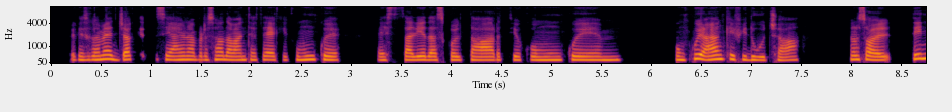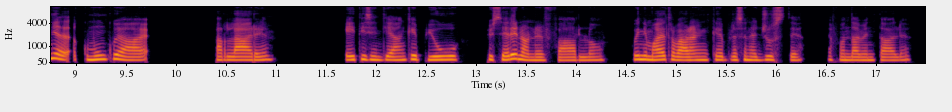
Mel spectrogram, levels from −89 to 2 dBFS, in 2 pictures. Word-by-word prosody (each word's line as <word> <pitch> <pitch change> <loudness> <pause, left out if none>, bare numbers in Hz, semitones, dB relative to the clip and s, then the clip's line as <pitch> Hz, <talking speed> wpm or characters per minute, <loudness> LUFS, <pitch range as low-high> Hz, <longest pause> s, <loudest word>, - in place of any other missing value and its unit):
perché 205 - -5
secondo 210 +4 +2
me 245 - +4
già 215 +2 +2 0.2
se 225 -1 -4
hai 205 0 +1
una 215 0 +2
persona 205 +2 -1
davanti 205 0 0
a - - -2
te 205 -1 -1
che 195 - -10
comunque, 210 0 +1 0.3
eh, 190 - -3
sta 200 +2 -2
lì 200 +1 +3
ad 205 - +2
ascoltarti 195 0 -1
o - - -4
comunque 195 0 0 0.5
con 205 -2 0
cui 265 +6 +4
hai 205 - +3
anche 240 +1 +3
fiducia, 190 -3 -2
non 200 - -4 0.5
lo 225 - +2
so, 225 -1 +3 0.4
tendi 275 +2 +4 0.2
comunque 230 +4 +3
a 190 -3 +1 0.7
parlare 195 +2 0 0.7
e 205 0 +3
ti 230 - +1
senti 205 -1 0
anche 200 +4 +1
più 210 +1 +3 0.3
più 215 - 0
sereno 220 +1 +4
nel 180 -1 -1
farlo. 180 +2 -4 0.2
Quindi 225 0 +4
magari 205 +1 +4
trovare 190 -4 +2
anche 195 +1 -1
persone 195 0 -1
giuste 190 -1 -4 0.2
è 205 - -9
fondamentale. 185 0 -3
200 Hz, 170 wpm, -22 LUFS, 195-215 Hz, 0.7 s, me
